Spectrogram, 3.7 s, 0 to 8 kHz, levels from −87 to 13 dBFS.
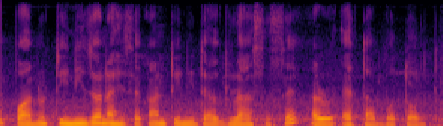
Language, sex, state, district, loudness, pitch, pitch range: Assamese, female, Assam, Kamrup Metropolitan, -17 LUFS, 180 Hz, 175-200 Hz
